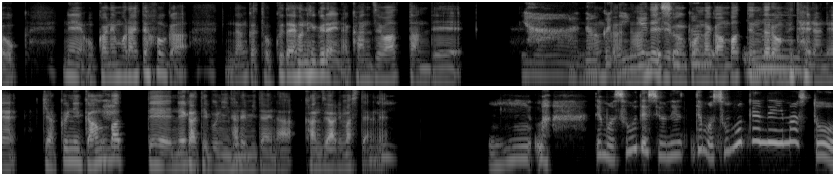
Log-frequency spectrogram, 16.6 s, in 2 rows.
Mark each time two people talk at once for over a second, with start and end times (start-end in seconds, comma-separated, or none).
5.7-8.1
